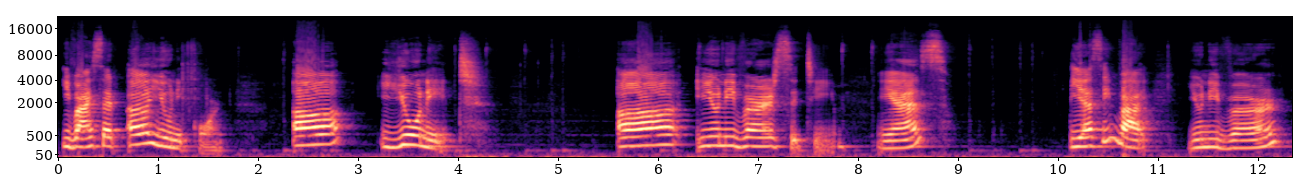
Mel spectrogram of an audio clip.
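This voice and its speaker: A woman teaching English grammar in a slow, deliberate way, often checking in with the listener. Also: fairly high pitch, animated. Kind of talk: online grammar lesson in Portuguese.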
